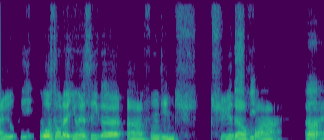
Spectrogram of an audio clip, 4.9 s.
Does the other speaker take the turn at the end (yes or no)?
no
